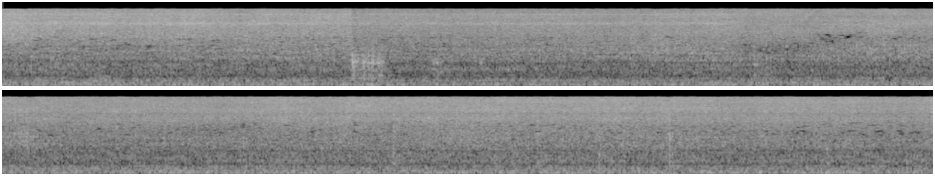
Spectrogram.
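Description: Bitter gourd and eggplant frying in hot oil, giving a constant loud, close hiss and crackle of sizzling that stays even from start to finish without any talk.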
